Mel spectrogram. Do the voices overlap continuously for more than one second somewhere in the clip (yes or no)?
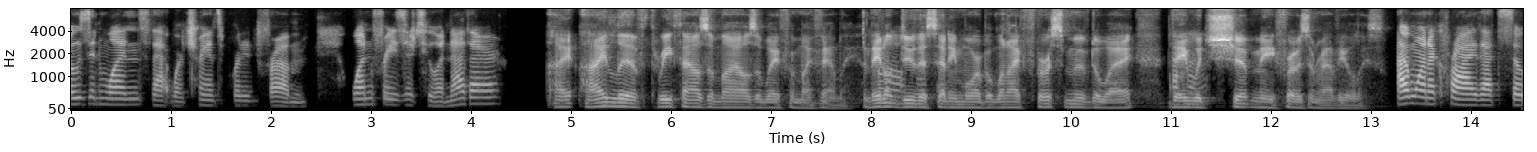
yes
